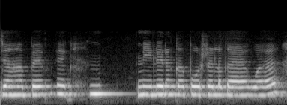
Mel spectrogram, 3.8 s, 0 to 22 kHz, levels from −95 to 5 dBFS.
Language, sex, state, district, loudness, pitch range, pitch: Hindi, female, Jharkhand, Garhwa, -15 LUFS, 295-320 Hz, 300 Hz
